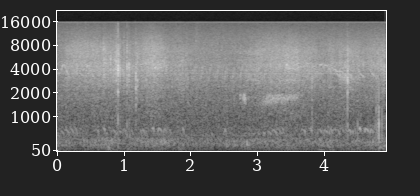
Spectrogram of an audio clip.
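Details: Lekking male black grouse in courtship display, a continuous low rolling, bubbling murmur over the whole stretch, with a short higher whistled note near three seconds and scattered distant calls above.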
